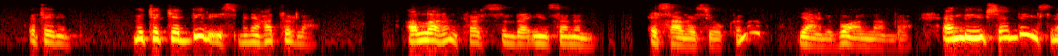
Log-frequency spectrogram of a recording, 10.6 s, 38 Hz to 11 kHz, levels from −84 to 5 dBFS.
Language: Turkish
